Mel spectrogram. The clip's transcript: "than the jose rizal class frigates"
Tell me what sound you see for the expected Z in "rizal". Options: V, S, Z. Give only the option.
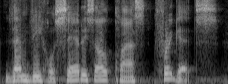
S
